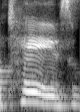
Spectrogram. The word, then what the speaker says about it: Toews: His name is Karl Toews.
